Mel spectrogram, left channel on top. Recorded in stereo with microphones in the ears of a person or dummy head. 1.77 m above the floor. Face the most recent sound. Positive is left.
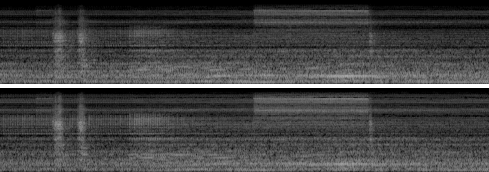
turn(degrees=-20)  # may be behind; listen again after turning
